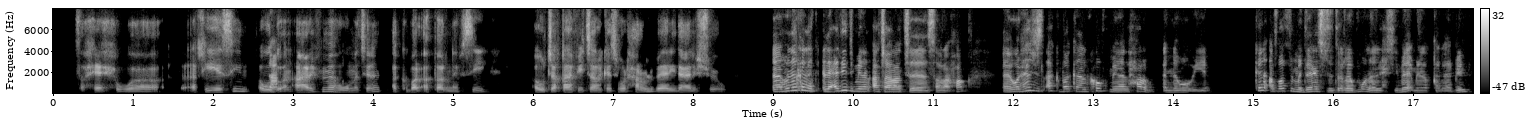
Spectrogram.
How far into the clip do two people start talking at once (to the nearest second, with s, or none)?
none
